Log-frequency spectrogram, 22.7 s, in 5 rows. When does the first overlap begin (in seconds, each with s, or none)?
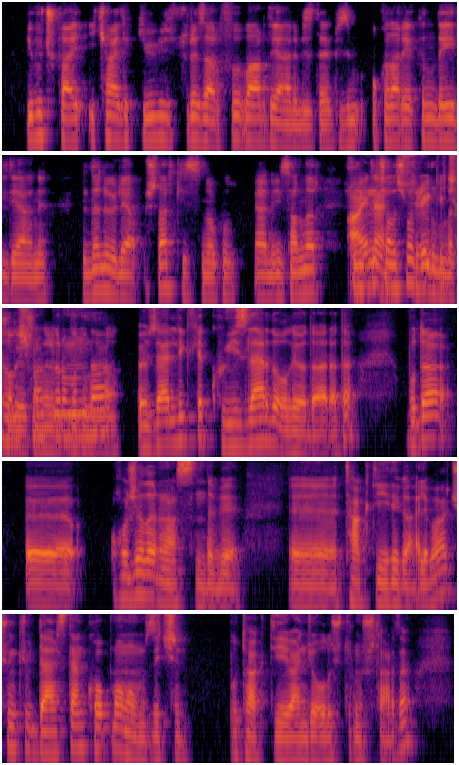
8.0 s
